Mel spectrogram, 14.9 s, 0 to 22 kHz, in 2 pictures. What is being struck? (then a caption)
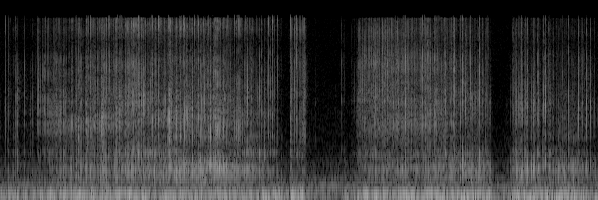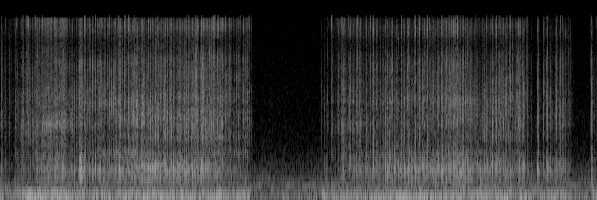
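Hard-case clutch with glittered surface and metal frame. Long pointed nails scratch the dark blue glitter top of a small rectangular hollow hard-case clutch with a gold metal frame, lying flat. Dense, gritty scratching runs in long bursts with brief quiet gaps around 4, 6, 11 and 15 seconds. The texture carries a low rumble and a bright rasp.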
